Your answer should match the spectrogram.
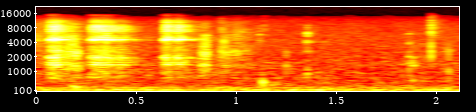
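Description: Faint scratchy rubbing and scraping close to the microphone, a few short scrapes in the first second, over a low steady room hum.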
